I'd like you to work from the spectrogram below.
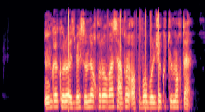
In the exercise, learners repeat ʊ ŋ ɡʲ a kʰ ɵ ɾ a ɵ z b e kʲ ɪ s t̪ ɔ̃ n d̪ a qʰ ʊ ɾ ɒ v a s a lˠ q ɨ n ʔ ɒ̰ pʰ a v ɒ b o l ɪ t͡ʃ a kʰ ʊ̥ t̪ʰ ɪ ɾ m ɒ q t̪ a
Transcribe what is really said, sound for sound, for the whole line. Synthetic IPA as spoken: ʊ ŋ ɡʲ a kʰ ɵ ɾ a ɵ z b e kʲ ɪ s t̪ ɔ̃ n d̪ a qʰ ʊ ɾ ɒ v a s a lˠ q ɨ n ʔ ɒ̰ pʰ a v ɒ b o l ɪ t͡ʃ a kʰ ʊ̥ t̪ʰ ɪ l m ɒ q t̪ a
